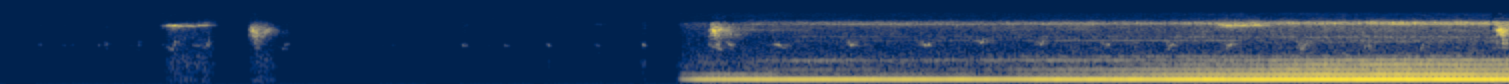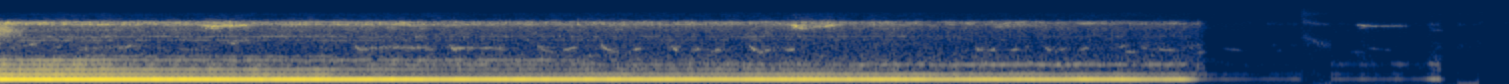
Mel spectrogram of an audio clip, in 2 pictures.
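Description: A woman's voice holding one long, steady sung or hummed note, toning at a single unwavering pitch for about ten seconds, starting a few seconds in and cutting off near the end.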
